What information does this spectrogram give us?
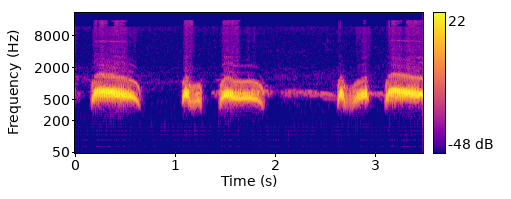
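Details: Bronze-voiced spotted dove lure coo meant to attract wild doves. Long, even, low coos alternate with short clipped double notes, with a soft drawn-out hum between phrases.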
